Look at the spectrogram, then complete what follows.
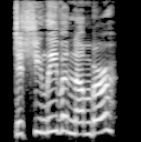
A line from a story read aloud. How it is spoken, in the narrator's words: shouted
